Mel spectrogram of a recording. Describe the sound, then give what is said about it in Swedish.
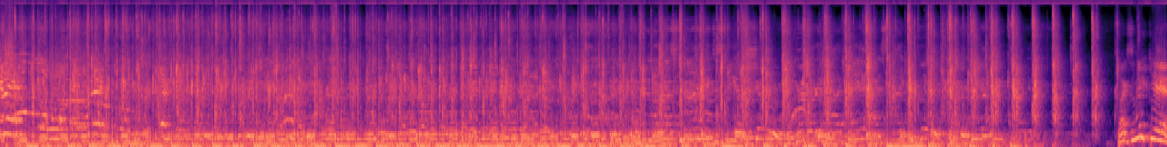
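A comedy show audience claps and cheers loudly in sustained applause as comedian Peter Wallbeck is introduced, dense hand claps building into rhythmic, faster clapping near the end before it breaks off abruptly. “Kasta upp kalsongerna, börja tjuta, börja applådera!”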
